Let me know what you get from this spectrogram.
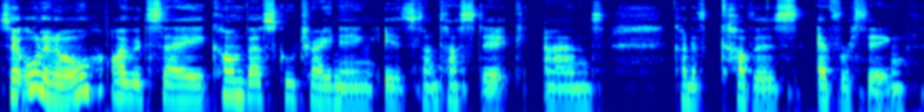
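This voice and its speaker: On a very clean recording with a silent background, a woman with a British accent speaks fairly slowly at a fairly low pitch with ordinary pitch variation. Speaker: clinical psychologist and hypnobirthing teacher. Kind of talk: testimonial. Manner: hesitant, many filler ums.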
